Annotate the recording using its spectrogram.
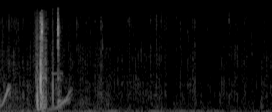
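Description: Logo-intro sound effects: two sharp pops in the first half second, each with a quick upward pitch sweep. A faint tail then fades away.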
